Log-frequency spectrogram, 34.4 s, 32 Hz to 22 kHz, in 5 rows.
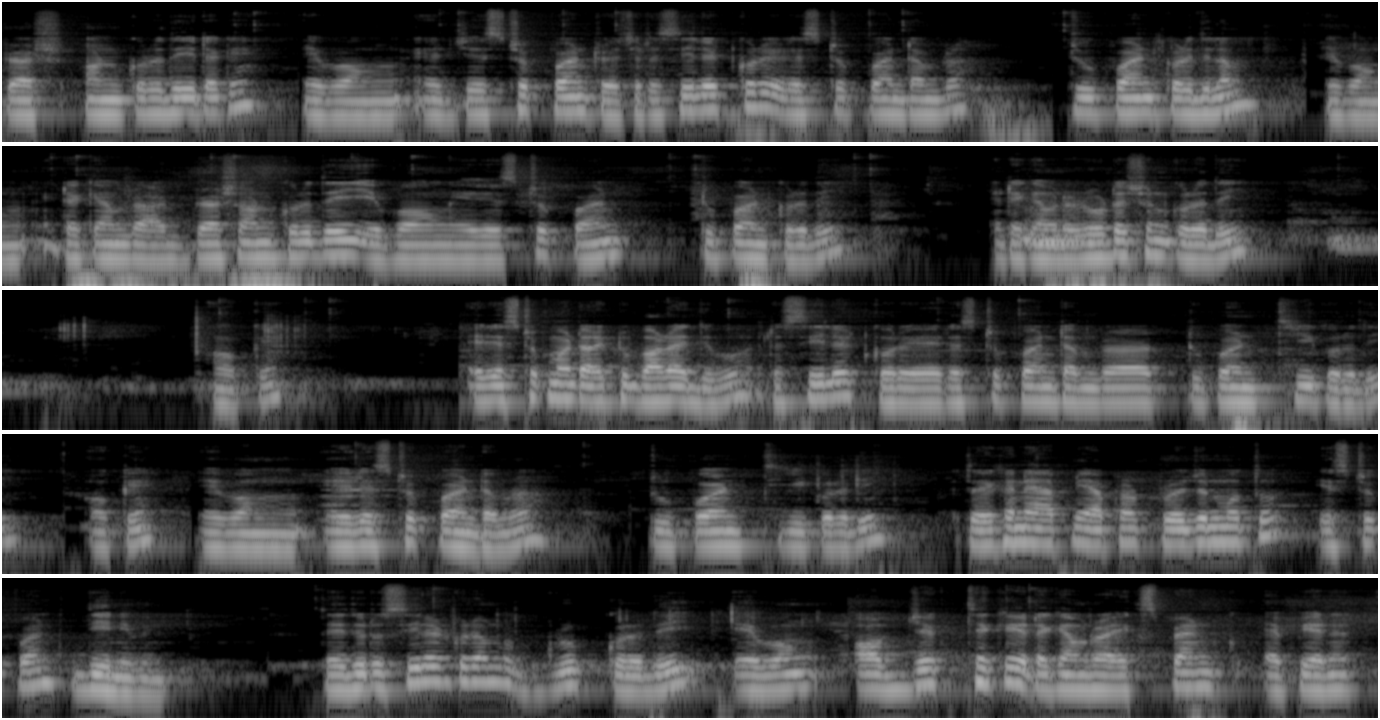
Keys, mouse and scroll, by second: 0.0 click, 1.4 click, 2.4 click, 4.5 click, 5.4 click, 6.5 click, 10.4 click, 13.7 click, 15.3 click, 17.2 click, 18.6 click, 20.7 click, 20.9 KP_Enter, 21.5 click, 23.7 click, 24.8 KP_Decimal, 24.9 KP_3, 28.8 click, 31.1 ctrl+g, 31.7 click, 32.7 click.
